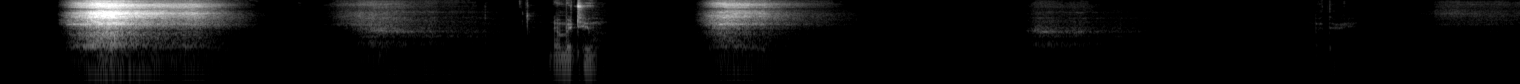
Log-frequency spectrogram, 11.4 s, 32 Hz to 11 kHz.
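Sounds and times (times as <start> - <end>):
person breathing deeply: 0.5 - 1.9, 2.5 - 3.6, 5.2 - 6.4, 7.7 - 8.6.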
